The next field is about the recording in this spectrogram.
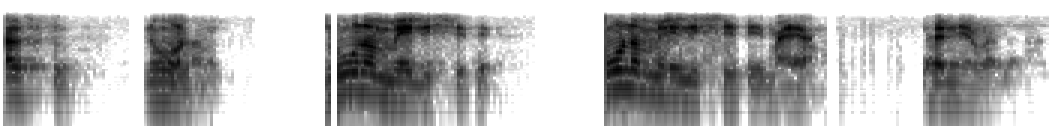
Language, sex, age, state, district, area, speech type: Sanskrit, male, 18-30, Tamil Nadu, Chennai, urban, conversation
